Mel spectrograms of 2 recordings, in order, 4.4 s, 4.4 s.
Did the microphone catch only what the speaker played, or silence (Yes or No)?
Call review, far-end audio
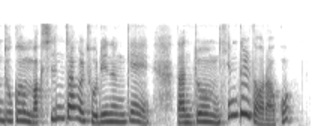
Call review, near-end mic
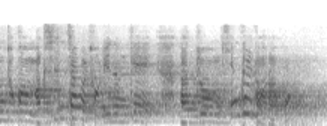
Yes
